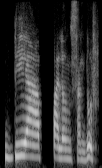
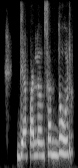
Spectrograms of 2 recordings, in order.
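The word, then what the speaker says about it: Djúpalónssandur: Otra parte, otra parada relevante es eh a ver si lo logro pronunciar, Diapalonsandur y porque la J suena como I, eso sí ya lo aprendí. de Apalón Sandur.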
